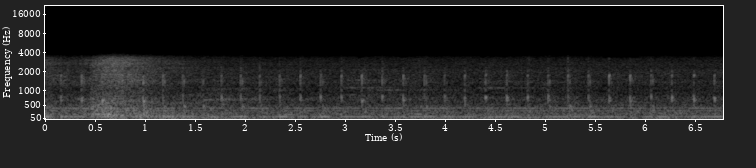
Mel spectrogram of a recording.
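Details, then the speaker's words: Epson L6170 printer ink tank being refilled from a bottle: soft, fairly regular ticking gurgles about two per second over a low hum as ink flows in, stopping when full; normal filling. "there is a sound coming. Okay, because the ink is getting filled, so sound is coming."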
